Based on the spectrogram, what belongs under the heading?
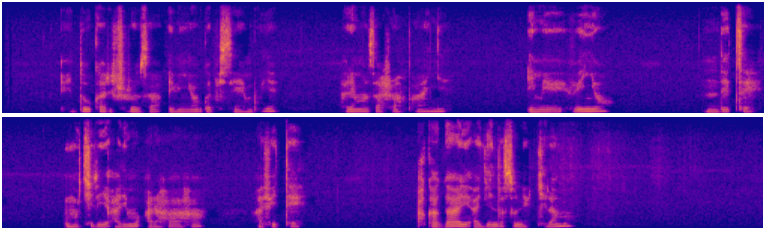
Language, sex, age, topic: Kinyarwanda, female, 18-24, finance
